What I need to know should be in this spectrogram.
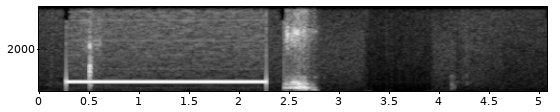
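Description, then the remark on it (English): A steady, unbroken telephone dial tone hums for about two seconds with a thin phone-line quality as a call is placed, then cuts off, followed by a brief muffled burst and near silence. “But I don't know that he hung up. Let's call him.”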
